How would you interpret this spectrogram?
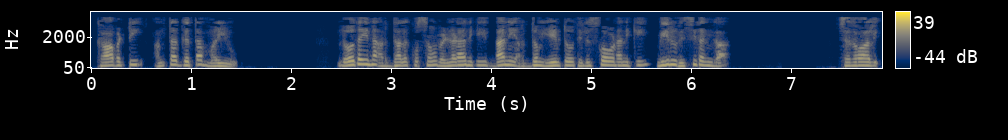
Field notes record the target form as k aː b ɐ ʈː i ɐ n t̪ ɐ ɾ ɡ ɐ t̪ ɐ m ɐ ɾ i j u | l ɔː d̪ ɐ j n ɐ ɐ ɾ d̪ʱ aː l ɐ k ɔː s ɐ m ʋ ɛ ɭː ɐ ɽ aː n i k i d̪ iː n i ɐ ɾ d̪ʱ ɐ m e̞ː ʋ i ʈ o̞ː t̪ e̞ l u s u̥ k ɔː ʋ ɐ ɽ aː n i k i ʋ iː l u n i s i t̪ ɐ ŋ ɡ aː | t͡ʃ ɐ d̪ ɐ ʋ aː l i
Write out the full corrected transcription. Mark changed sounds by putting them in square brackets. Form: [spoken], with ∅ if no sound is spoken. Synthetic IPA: k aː b ɐ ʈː i ɐ n t̪ ɐ ɾ ɡ ɐ t̪ ɐ m ɐ ɾ i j u | l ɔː d̪ ɐ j n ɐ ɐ ɾ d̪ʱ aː l ɐ k ɔː s ɐ m ʋ ɛ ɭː ɐ ɽ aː n i k i d̪ [aː] n i ɐ ɾ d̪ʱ ɐ m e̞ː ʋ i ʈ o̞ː t̪ e̞ l u s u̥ k ɔː ʋ ɐ ɽ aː n i k i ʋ iː [ɾ] u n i s i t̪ ɐ ŋ ɡ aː | t͡ʃ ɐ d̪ ɐ ʋ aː l i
